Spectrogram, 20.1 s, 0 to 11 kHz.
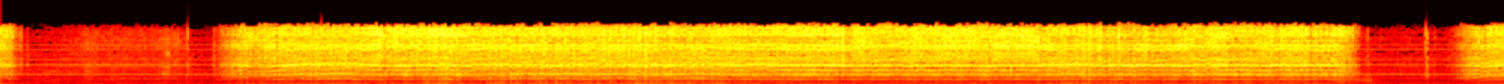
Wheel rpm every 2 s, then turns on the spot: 20, 100, 160, 160, 160, 160, 160, 160, 130, 40.
none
